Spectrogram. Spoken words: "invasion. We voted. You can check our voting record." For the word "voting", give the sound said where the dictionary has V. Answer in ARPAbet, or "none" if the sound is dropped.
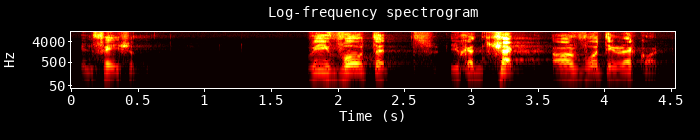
V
